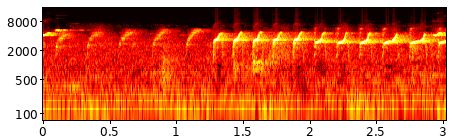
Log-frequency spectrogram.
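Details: A tame white-headed munia in full, long-rolling song gives a rapid series of thin, high, squeaky notes, about three per second, after a softer opening run of faint rising whistles.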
